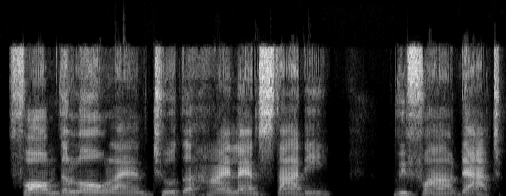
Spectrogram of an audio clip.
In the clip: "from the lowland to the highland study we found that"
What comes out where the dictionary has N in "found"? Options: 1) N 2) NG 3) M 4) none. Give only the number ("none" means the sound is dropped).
4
